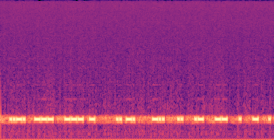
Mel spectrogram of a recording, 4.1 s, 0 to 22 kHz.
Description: Morse code, heard as a keyed tone, about 56 wpm, spaced as for 36 wpm, 600 Hz. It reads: FOOT IN DIAMETE
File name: archived / CRSnet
